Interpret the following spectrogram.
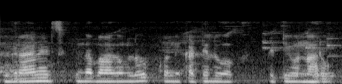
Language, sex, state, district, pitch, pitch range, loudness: Telugu, male, Telangana, Mahabubabad, 135 Hz, 130-140 Hz, -18 LUFS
